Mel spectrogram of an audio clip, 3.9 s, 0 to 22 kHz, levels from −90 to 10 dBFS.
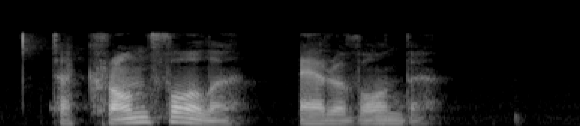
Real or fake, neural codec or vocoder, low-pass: real; none; 7.2 kHz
